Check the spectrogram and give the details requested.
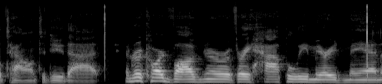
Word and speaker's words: Richard Wagner: We Americans would probably look at that and call him Richard Wagner, but he's German, so it's pronounced Richard Wagner.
